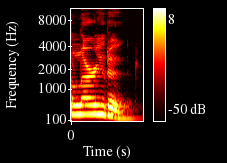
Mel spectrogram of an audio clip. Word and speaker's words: learned: Learned to ficou learned, learned. Porque o ed learned não é pronunciado, o D é consoante oclusiva, pode aparecer mais, menos ou nada, e também já pode ligar no T do to, só que esse T do to foi reduzido para rararã.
